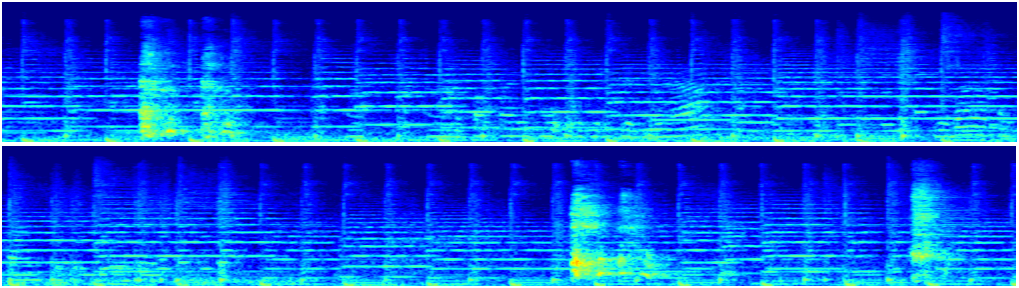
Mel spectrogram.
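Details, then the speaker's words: Nurse demonstrates an effective cough technique meant to relieve shortness of breath and clear the airway: about three deliberate, forceful, controlled coughs over steady background music. "eh baik di sini saya akan memberikan contoh eh batuk yang efektif"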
